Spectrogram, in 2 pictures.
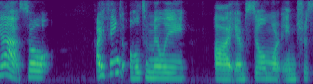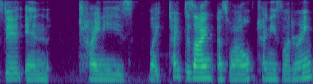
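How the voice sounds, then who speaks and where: Her pitch medium with ordinary variation, a woman speaks at a fairly slow pace. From Canada, Toronto. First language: Cantonese. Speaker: calligraphy and neon artist. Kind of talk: interview conversation.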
